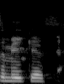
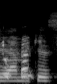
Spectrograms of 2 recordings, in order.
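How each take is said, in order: First: Amicus pronounced uh-MEE-kus; second-syllable stress. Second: Amicus pronounced AM-uh-kus; first-syllable stress. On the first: Retold or imitated. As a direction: lean on a long ee inside Amicus. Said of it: "He says Amicus". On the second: Shown as a demonstration. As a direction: lean on the short a that opens Amicus. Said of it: "I say Amicus".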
